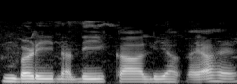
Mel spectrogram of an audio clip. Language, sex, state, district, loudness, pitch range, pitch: Hindi, male, Haryana, Charkhi Dadri, -15 LUFS, 125-130 Hz, 125 Hz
